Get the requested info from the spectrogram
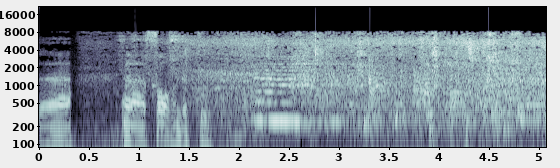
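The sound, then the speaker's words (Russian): Dairy cows kept indoors all the time moo loudly in a barn, several long lowing calls overlapping early on, followed by a steady wash of clattering, rumbling indoor barn noise. “Из-за того, что коров все время держат в помещении, они чаще болеют, поэтому их чаще забивают в молодом возрасте.”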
